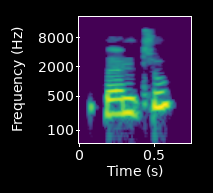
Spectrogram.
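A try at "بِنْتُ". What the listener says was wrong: Alors, juste la première haraka, Bintou.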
